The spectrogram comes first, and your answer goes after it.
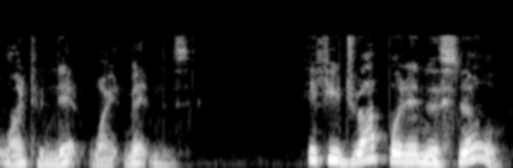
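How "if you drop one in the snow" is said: warning grandmother. Acted. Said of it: "she warned".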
